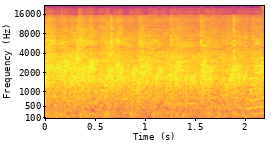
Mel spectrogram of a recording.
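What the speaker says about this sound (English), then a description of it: "let's have another cheer for our players, please." A rugby crowd cheers and applauds its players in a steady, close wash of clapping and shouting that fills the whole moment.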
